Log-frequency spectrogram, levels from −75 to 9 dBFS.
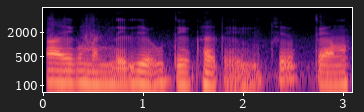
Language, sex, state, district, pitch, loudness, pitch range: Gujarati, male, Gujarat, Gandhinagar, 110 Hz, -17 LUFS, 105-115 Hz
